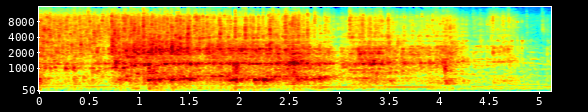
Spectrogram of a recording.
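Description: Water and soaked white peas poured from a glass dish into a pressure cooker pot, a steady splashing pour that tapers off over the last second or so.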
